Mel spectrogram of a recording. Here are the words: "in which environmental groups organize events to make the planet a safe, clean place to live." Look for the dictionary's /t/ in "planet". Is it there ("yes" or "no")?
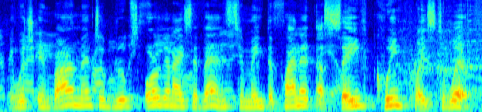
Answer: yes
